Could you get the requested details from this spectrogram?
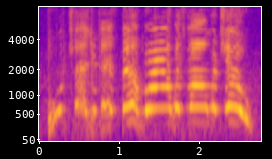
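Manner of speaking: very high, squeaky mock scolding; high-pitched teasing put-on voice; mock self-scolding. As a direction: playfully tell yourself off in a high falsetto. Teasing herself over spelling Brown.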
